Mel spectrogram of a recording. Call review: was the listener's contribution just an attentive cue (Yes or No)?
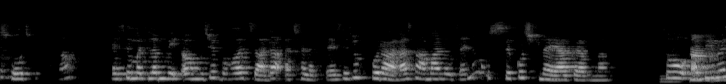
Yes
